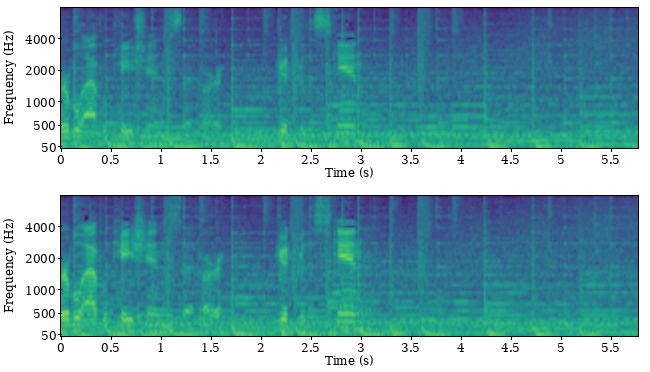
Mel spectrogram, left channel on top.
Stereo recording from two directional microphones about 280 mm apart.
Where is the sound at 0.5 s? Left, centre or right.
Left.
